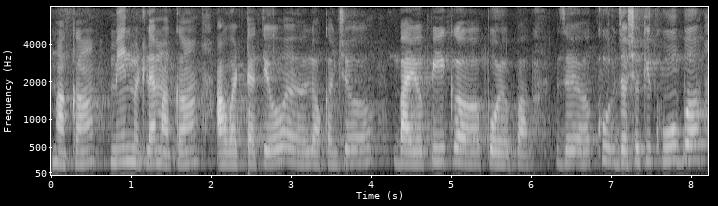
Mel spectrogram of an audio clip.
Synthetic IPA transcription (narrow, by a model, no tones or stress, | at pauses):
makã | menm̤əʈlam̤akã | aʋaɽʈat̪jɔlɔkãɲt͡ɕɔ | bajopiːkpɔɭpak | d͡zəkʰud͡zəɕəkikʰuːb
